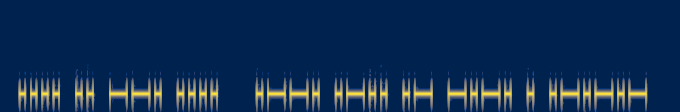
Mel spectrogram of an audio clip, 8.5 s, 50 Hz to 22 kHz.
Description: Morse code, heard as a keyed tone, about 17 wpm, 700 Hz. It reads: HIGH PLACE.
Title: Sentences from Top 1000 Words - Review Part 1 - 17wpm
